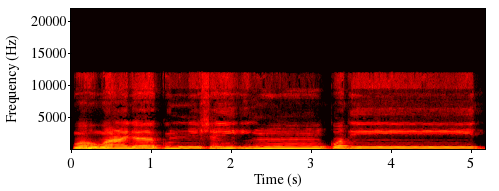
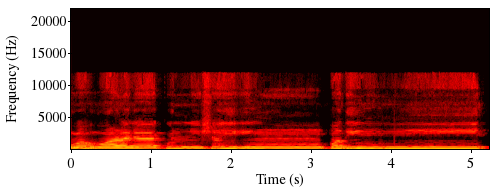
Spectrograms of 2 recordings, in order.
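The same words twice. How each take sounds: No difference in how they are said.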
